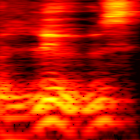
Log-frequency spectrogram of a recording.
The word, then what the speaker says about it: lose: So lose is with a Z sound. If I pronounce lose with a S sound, I'll be saying loose with a double O.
